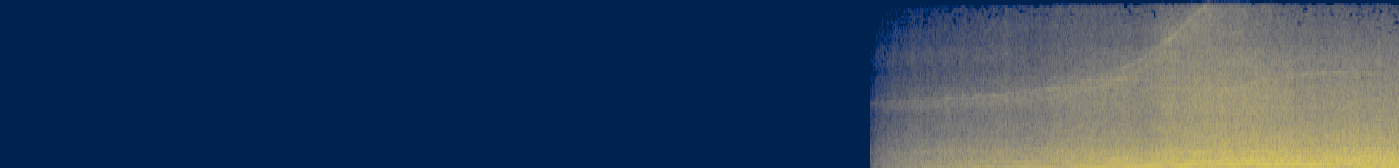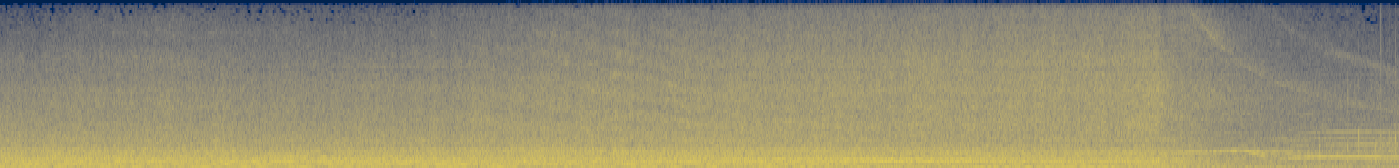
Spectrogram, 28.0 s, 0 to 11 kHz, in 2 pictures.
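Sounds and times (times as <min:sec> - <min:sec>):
diesel tractor engine under load: 0:08.8 - 0:27.1
high turbo whistle: 0:08.9 - 0:27.9.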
